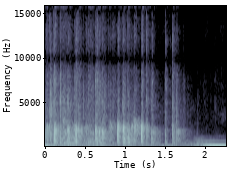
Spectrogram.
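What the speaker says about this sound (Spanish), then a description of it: "¿Puede darle un aplauso al Señor?" Church congregation applauding during a Spanish-language service, a brief spell of scattered clapping from a moderately near crowd that fades into a low sustained hum.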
